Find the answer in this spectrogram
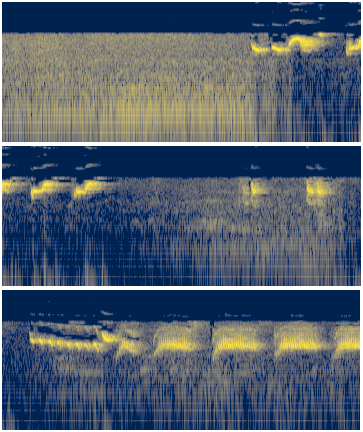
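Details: Nightingale, or sikatan londo, in lively varied song for teaching other birds: low background hum at first, then sharp rising and falling slurred whistles in uneven bursts with short gaps, ending in a run of rich repeated notes.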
